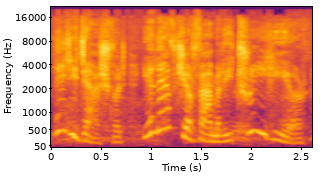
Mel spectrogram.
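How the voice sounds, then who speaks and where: An actress playing a demure, genteel young aristocratic daughter in a period radio drama, polite and coy. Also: female voice, on the high side, wildly swooping pitch, moderate pace, a crowd in the background. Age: young adult.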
